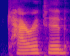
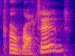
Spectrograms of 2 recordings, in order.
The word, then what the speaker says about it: carotid: I'm about to read the quote right now, and I'm going to say carotid artery, as though my ass isn't watching House MD 24/7 and know perfectly well that it's pronounced carotid.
